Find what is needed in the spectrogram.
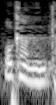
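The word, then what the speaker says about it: オカ ンヌン (옥한흠): まあ、私は団長として、行ったんですが、その時に、その主任牧師の奥先生、まあ、韓国の名前はリエゾンしますが、奥ハンフムって言うんですけども、オカンヌンと発音します。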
